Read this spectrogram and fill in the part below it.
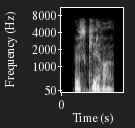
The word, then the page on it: euskera: /euʃ.ke.ʁa/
